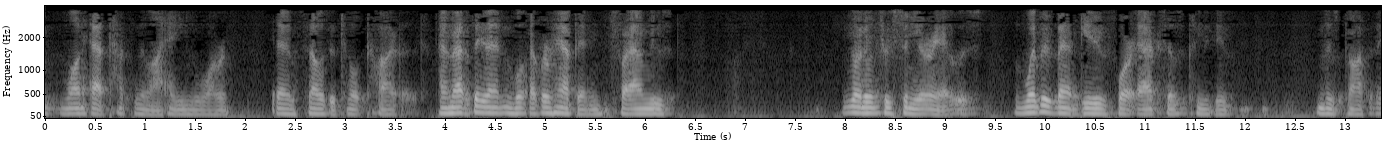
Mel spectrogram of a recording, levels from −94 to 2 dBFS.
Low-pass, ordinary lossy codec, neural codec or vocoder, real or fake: 3.6 kHz; MP3, 16 kbps; codec, 16 kHz, 0.5 kbps, FreqCodec, larger model; fake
